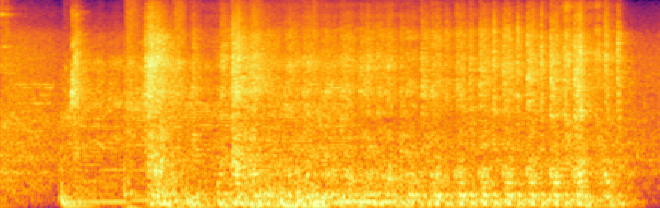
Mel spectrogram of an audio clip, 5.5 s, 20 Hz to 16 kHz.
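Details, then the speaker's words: Circle-track car V8 with mechanical fuel pump, carburetor primed by hand after fuel not arriving; still not picking up gasoline from tank (suspected cracked fuel line): catches after brief crank, steady even burble, no misses or knocks; running smoothly. "pretty smooth it sounds good still not picking up gasoline but little bit it's running it sounds great"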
